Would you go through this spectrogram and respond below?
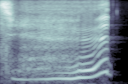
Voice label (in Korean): Vox Casting, kr; Ripine; kingsraid; voices heroes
